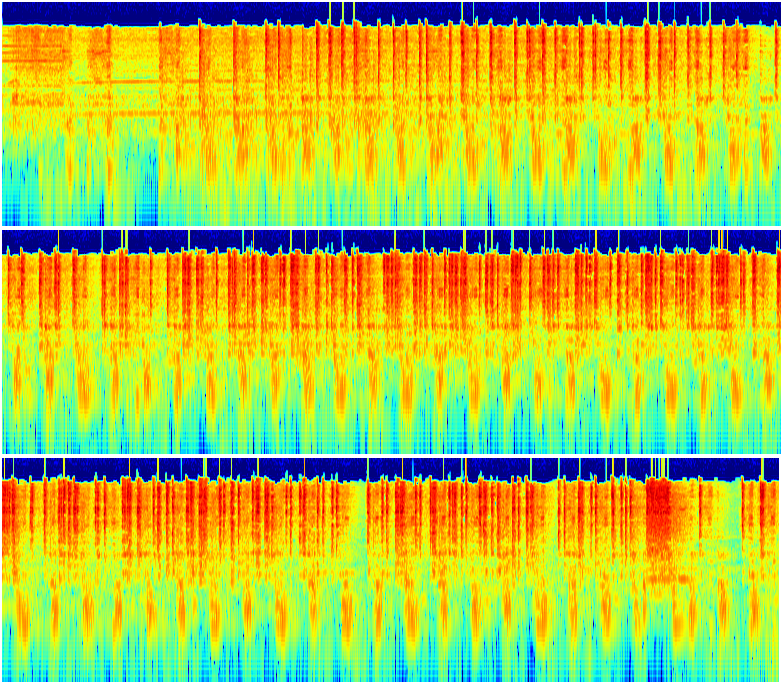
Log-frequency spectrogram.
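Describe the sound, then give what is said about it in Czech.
A Braille embosser pulls in a sheet of paper, then starts printing with a loud, rapid, steady hammering clatter of mechanical strikes that continues without pause, with no voices. “Čili slyšeli jste takový ten typický zvuk, jak si podavač sám vezme papír a v podstatě okamžitě je zahájen tisk, který je poměrně velmi pravidelný.”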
